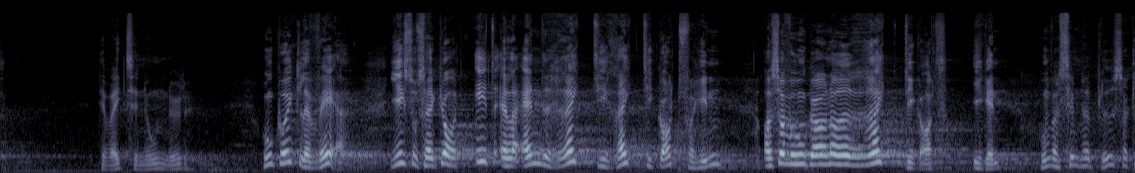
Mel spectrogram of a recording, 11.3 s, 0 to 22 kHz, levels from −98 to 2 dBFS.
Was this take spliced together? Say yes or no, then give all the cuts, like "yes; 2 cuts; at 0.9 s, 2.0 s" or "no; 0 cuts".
yes; 1 cut; at 2.5 s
